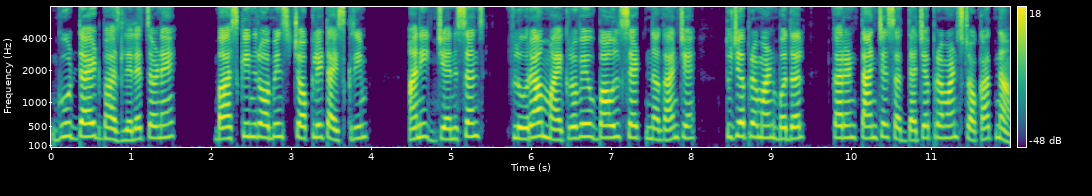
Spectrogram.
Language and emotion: Goan Konkani, neutral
